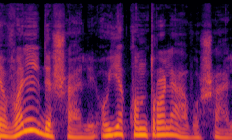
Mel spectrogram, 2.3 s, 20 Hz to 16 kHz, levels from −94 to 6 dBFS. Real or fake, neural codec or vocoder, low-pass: fake; vocoder, 48 kHz, 128 mel bands, Vocos; 14.4 kHz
